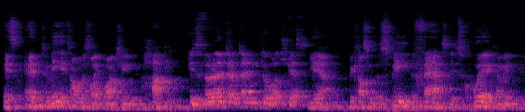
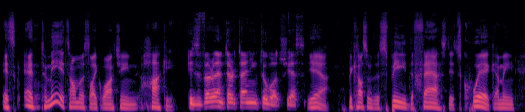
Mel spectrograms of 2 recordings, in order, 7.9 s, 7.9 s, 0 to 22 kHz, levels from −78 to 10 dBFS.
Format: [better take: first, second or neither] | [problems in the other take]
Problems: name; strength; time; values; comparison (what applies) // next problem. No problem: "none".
second | off-mic speech; far // room echo; noticeable; dies away in 0.8 s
